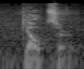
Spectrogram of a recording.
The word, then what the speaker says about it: Geltzer: Geltzer. – Geltzer, thank you. Rhymes with seltzer.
